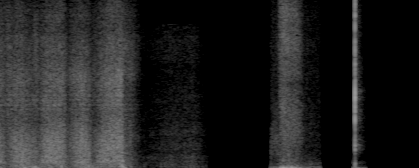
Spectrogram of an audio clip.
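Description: Towel rubbing over wet hair in a run of quick strokes, stopping about a second and a half in. Near the end comes a short rustle, then a single sharp click.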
